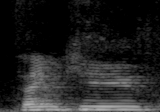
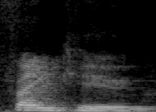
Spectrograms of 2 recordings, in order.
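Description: First: "Thank you" with the TH kept, pitched high. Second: "thank you" said as "fank you". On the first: Teacher giving the form before Cockney, "Thank you" with TH. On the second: Teacher showing learners Cockney British, "thank you" with F for TH. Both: Shown as a demonstration. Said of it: "T H will turn into fur sound".

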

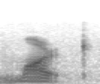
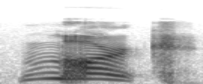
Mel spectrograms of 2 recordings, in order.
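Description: First: Softly spoken name, pitched down; understated, almost under the breath; quiet reading. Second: High, drawn-out call of the name; hammed-up wail of a name; mock cry. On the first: Acted. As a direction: say the name low and soft. Name read, then cried out. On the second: Name cried out after quiet take.

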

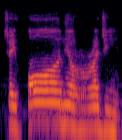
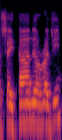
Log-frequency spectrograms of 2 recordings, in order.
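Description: First: "Shaitanir rajim" with a heavy, long "taw"; slow "Shaitanir rajim", emphatic t and rounded held vowel; correct heavy Taa. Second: "shaitanir rajim" with a thin, light "ta"; "shaitanir rajim" with short, unemphatic "tan"; wrong light ta. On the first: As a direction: stretch the full, dark "tan" in "Shaitanir rajim". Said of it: "It's ta". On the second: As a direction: say "shaitanir rajim" quickly with a plain English-like t. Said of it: "This is not shaitanir rajim". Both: Shown as a demonstration.

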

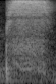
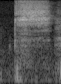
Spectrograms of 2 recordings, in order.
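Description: First: A hushed hiss to catch someone's eye; psst whisper. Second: A barely there hiss, even softer; fainter psst whisper. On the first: Man hissing to get a woman's attention, whispered psst. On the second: She shows how faint the trucker's psst call is, whisper. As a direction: breathe out a tiny psst. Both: Retold or imitated.

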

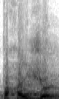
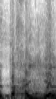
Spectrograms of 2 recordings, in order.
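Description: First: "तखय्युल" ending in -yul, not -yal; corrected pronunciation. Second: "तखय्युल" ending in -yal instead of -yul; mispronunciation demo. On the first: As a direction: say "तखय्युल" with u in the last syllable, "ta-khay-YUL". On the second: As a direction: say "तखय्युल" wrongly with an a in the last syllable, "ta-khay-YAL". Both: Shown as a demonstration. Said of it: "इसे तखय्युल नहीं पढ़ना".

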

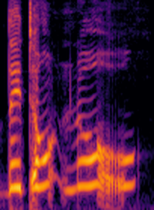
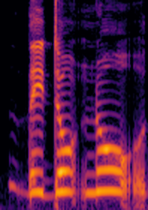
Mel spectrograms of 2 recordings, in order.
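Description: First: Even higher, louder, very slow brogue; sighing Irish echo. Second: High, very slow brogue; slow Irish comfort. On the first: Judy comforting Pat, repeating sadly. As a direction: repeat it, aching more. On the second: Judy comforting Pat about the young, slowly. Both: Acted.

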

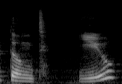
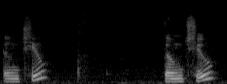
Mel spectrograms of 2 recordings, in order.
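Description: First: Don't you as two words, t released before you; unlinked form. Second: Don't you slowly as "dohn-choo"; linked pronunciation. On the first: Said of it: "t碰到这个ye变成". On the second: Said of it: "慢慢来一遍". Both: Shown as a demonstration.

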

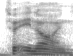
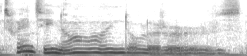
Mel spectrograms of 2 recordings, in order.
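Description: First: Said in the usual way. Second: Slow drawn out price. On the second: Acted. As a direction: stretch twenty-nine dollars way out slowly. Drawn out, odd voice.

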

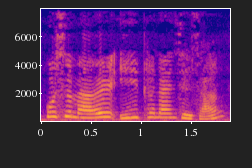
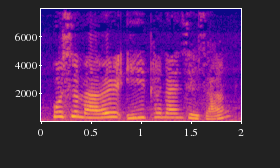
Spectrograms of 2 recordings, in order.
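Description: Both takes have the same delivery.

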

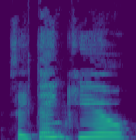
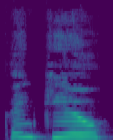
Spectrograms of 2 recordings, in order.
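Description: First: Slow, pitched-up coaxing prompt; coaxing pet. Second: Pitched-up little pet voice, a light put-on; voicing the pet. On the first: Real, not acted. Owner prompts Mary to thank the giver, coaxing. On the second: Owner speaks for Mary thanking Kathy, cute pet voice.

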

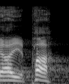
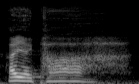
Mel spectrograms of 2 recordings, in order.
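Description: First: Aye pa with pa held briefly; short pa. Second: Aye pa said low and soft, pa held longer. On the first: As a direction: answer with a short pa. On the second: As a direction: stretch the pa to sound better. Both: Shown as a demonstration. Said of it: "the longer you hold pa".

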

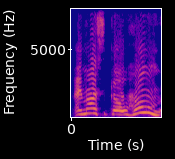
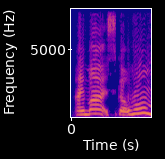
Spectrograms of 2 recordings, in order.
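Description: First: Slow, dull, stubborn repeat; dull but determined. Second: Slow, dull insistence; slow stubborn repeat. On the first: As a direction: drag it out, stupid but stubborn. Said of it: "repeated Diana stupidly but determinedly". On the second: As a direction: say it slowly, stubborn and dazed. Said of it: "said Diana". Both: Acted.

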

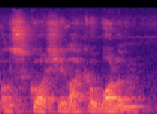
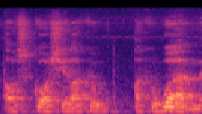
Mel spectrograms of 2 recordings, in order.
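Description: First: Light imitated Scottish accent, worm stretched to two syllables like wor-lum. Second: Said in the usual way. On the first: Friend threatening the lad, lightly imitated Scottish accent. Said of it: "'cause it's Scottish, it goes". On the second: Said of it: "'cause it's Scottish".

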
